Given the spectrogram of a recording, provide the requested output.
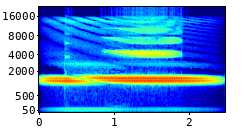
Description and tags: an electronic sweep sound
sci-fi, scan, electronic, sweep, scifi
